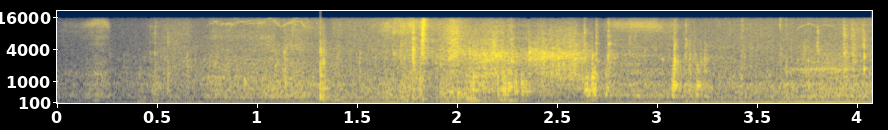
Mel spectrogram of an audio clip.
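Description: Rustling, scraping and light clicks of a thin electrical cable being handled and fed along the inside of wooden cabinets, over a steady low hum.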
